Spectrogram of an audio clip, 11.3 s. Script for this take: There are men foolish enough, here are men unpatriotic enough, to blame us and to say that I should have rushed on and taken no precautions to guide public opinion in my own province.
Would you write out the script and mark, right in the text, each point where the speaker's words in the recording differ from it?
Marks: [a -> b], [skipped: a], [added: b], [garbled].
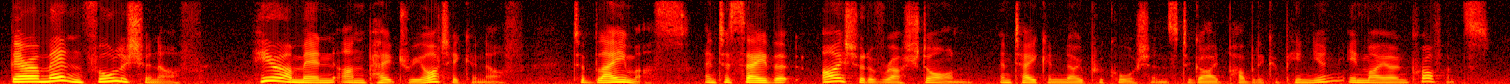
There are men foolish enough, here are men unpatriotic enough, to blame us and to say that I should have rushed on and taken no precautions to guide public opinion in my own province.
